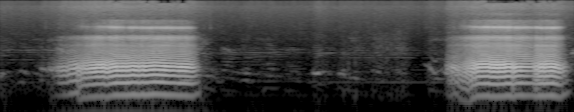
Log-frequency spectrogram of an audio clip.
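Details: Bulldog asleep on the owner's leg, snoring loudly: rattling, droning snores on each breath with small snuffles between.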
